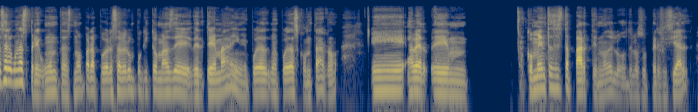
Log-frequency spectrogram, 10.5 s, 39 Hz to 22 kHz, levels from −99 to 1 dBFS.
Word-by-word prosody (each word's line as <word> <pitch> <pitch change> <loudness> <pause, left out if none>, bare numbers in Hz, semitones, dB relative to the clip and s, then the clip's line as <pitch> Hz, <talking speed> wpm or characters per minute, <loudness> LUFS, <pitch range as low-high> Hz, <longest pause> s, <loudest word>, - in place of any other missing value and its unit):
hacer 235 +2 +6
algunas 215 -1 +4
preguntas, 115 -1 -3
¿no?, 130 +1 -6
para 135 -2 +1
poder 125 +1 -3
saber 130 +1 +1
un 135 -2 -8
poquito 130 0 -7
más 125 +1 -1
de 130 -3 +1
del 110 -2 -3
tema 120 +3 +1
y 130 - -5
me 105 -2 -11
puedas 120 0 -1
me 115 -1 -8
puedas 125 0 +1
contar, 105 -1 -4
¿no? - - -7 0.5
Eh, 135 +1 +1
a 130 - +1
ver, 135 -1 +6
em, 115 -3 0 0.9
comentas 155 +4 +3
esta 150 -3 0
parte, 120 -3 +5
¿no?, 105 +3 -9
de 130 - -7
lo 105 -5 -13
de 110 - -18
lo 105 -1 -14
superficial, - - -4
125 Hz, 190 wpm, -26 LUFS, 115-135 Hz, 0.9 s, hacer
